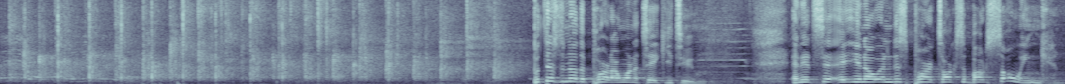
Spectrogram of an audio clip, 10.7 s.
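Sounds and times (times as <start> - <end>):
audience applause: 0.0 - 5.2
speech: 5.4 - 10.6.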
